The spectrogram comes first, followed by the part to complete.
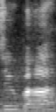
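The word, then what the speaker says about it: Xuba: we went to it's I think it's pronounced zuba it's x-u-b-a and it's a Taqueria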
